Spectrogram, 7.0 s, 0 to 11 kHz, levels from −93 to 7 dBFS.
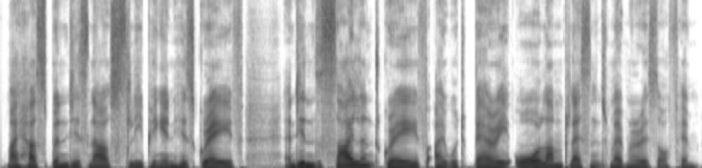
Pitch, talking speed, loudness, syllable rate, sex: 160 Hz, 180 wpm, -18 LUFS, 4.9 syllables/s, female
